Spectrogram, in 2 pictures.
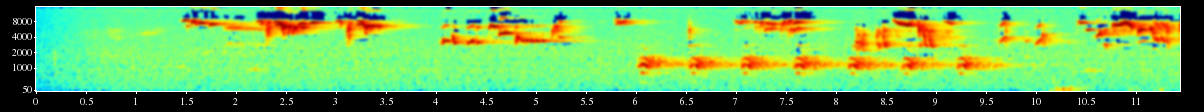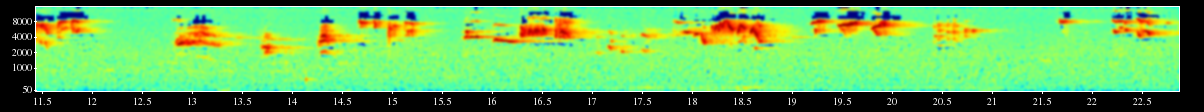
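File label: Asian brown flycatcher; kosamebitaki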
